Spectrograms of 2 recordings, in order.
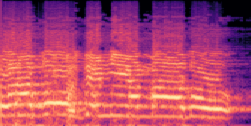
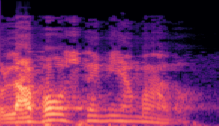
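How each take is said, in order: First: High, loud cry of delight; rapturous exclamation of the beloved's voice; joyful exclamation. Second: Said in the usual way. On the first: Acted. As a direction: burst out with joy. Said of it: "Con gozo diciendo". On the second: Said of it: "la dice en signos de exclamación".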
